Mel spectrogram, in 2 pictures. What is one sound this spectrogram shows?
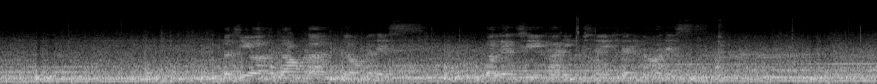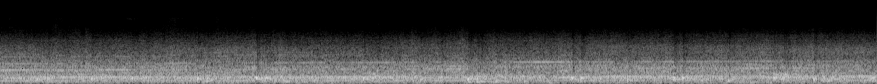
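An electric commuter train's traction motors whine from inside the carriage as it runs at speed.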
